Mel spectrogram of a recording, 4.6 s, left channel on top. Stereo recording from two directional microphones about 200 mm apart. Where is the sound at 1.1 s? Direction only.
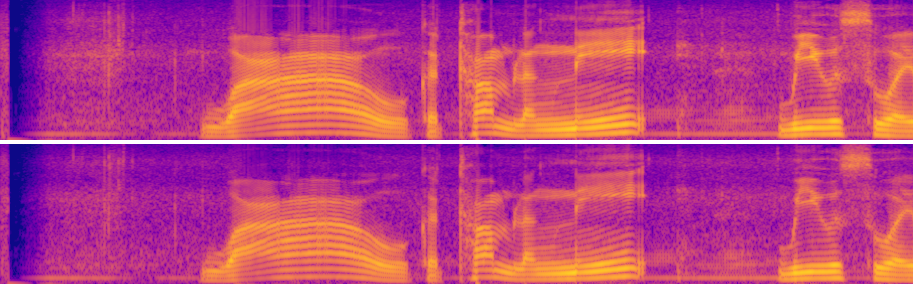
10° left (ahead or behind).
